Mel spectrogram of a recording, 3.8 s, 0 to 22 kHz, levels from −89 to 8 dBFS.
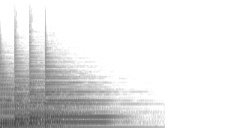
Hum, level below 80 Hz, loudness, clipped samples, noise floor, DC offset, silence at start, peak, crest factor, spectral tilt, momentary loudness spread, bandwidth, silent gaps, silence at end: none; -40 dBFS; -28 LUFS; under 0.1%; -67 dBFS; under 0.1%; 0 s; -10 dBFS; 20 dB; -7.5 dB/octave; 13 LU; 13 kHz; none; 1.75 s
